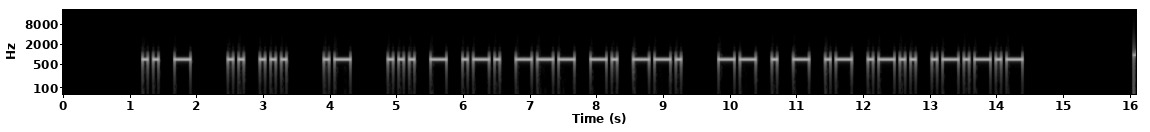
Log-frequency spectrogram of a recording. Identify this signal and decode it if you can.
Morse code, heard as a keyed tone, about 15 wpm, 700 Hz. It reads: IT IS A STRONG METAL.
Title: Sentences from Top 1000 Words - Review Part 6 - 15wpm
